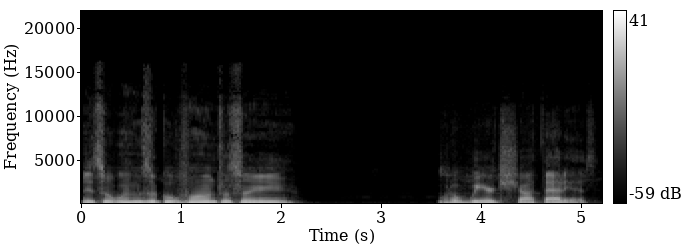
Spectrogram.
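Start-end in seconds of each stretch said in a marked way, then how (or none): 0.0-2.1 loud documentary-presenter narrating voice. Imitating how the presenter of a TV show talks: imitating the show's presenter. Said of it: "He talks like this".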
